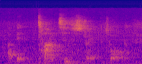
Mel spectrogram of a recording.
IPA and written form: ə ˈbɪt̚ ˈtaɪt ən ˈstreɪt̚ ˈtɔːk (A bit tight and straight talk)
